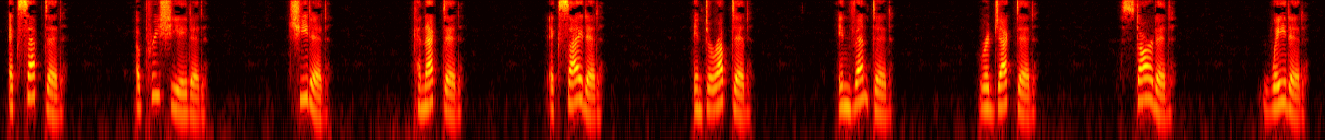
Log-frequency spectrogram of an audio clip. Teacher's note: the second pronunciation of e d is like e d with an extra syllable after verbs ending with a t or d sound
